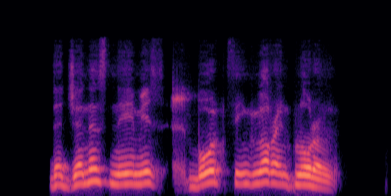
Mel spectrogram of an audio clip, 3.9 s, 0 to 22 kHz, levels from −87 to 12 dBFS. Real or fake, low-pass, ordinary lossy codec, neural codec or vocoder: fake; 10.8 kHz; AAC, 64 kbps; codec, 16 kHz in and 24 kHz out, 0.9 kbps, LongCat-Audio-Codec, fine tuned four codebook decoder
